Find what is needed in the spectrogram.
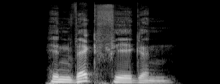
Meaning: to sweep away
- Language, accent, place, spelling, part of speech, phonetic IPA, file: German, Germany, Berlin, hinwegfegen, verb, [hɪnˈvɛkˌfeːɡn̩], De-hinwegfegen.ogg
